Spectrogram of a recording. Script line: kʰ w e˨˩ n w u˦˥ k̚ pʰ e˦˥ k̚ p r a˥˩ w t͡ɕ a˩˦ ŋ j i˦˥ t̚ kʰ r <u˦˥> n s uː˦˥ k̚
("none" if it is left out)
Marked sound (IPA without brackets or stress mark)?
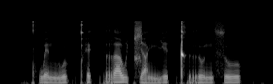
u˧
